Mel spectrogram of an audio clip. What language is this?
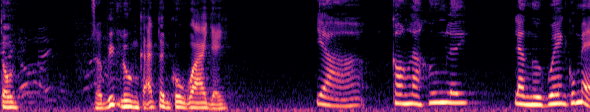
Vietnamese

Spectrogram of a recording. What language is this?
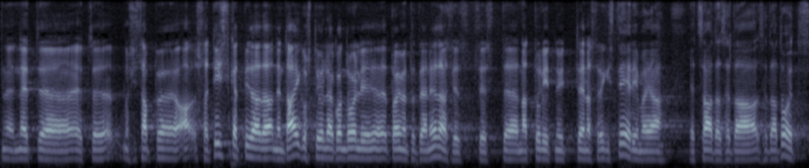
Estonian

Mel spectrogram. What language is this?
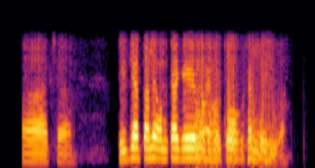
Santali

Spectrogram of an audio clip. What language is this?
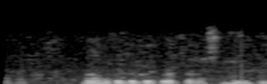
Bangla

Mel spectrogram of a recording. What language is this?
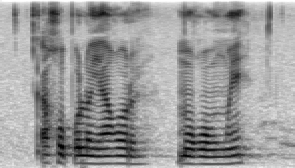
Northern Sotho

